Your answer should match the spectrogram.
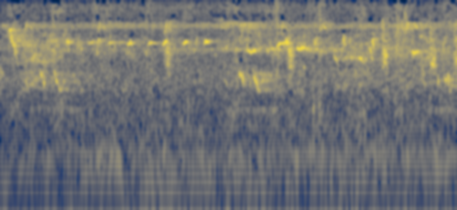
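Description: A steady rainforest soundscape: a dense, high insect hum runs throughout while birds add scattered chirps and short whistled calls at a soft, even level, with no voices.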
